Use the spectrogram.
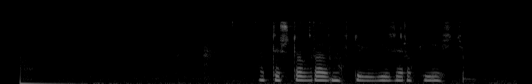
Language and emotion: Russian, sad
